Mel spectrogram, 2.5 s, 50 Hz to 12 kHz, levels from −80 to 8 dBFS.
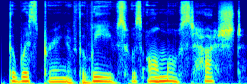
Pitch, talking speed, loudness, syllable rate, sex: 155 Hz, 195 wpm, -17 LUFS, 5.3 syllables/s, female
